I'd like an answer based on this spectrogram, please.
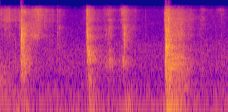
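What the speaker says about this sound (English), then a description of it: "typing one more little thing" Keys are struck on a computer keyboard in an office setting, giving a few sharp, separate clicks spaced irregularly over a quiet background.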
